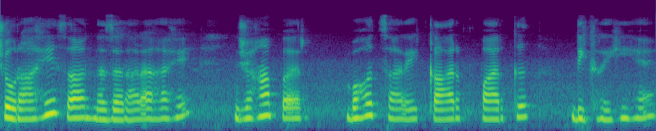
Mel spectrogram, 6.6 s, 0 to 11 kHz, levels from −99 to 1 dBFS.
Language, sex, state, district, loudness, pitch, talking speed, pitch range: Hindi, female, Madhya Pradesh, Dhar, -19 LUFS, 230 Hz, 135 wpm, 215-255 Hz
